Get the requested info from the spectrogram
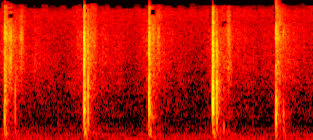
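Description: Footsteps walking away across a hard floor: four sharp, evenly paced clicks about half a second apart.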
